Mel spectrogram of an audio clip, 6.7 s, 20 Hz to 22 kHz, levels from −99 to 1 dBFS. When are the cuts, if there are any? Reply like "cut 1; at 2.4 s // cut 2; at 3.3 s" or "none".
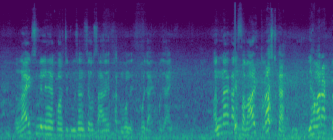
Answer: cut 1; at 4.7 s

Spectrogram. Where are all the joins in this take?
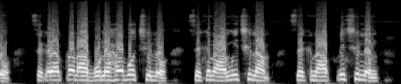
none

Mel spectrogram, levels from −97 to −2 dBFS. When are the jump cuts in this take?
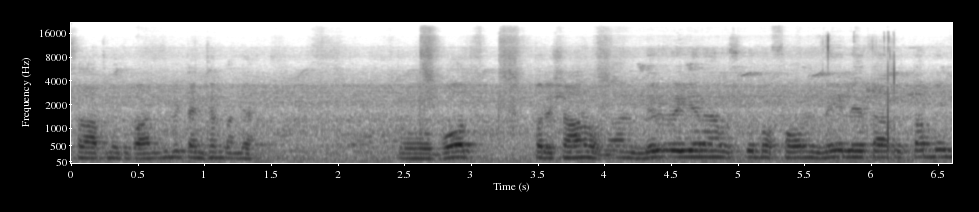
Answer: cut 1; at 1.2 s // cut 2; at 4.1 s

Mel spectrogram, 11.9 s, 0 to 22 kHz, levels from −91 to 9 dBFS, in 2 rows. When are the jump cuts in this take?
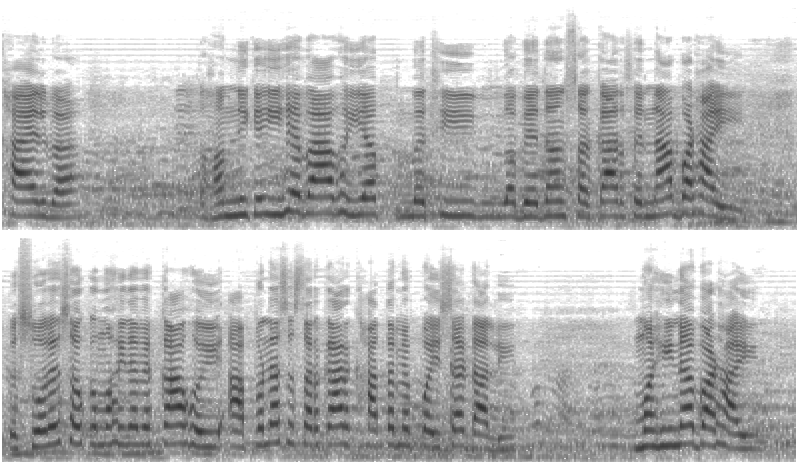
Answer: none

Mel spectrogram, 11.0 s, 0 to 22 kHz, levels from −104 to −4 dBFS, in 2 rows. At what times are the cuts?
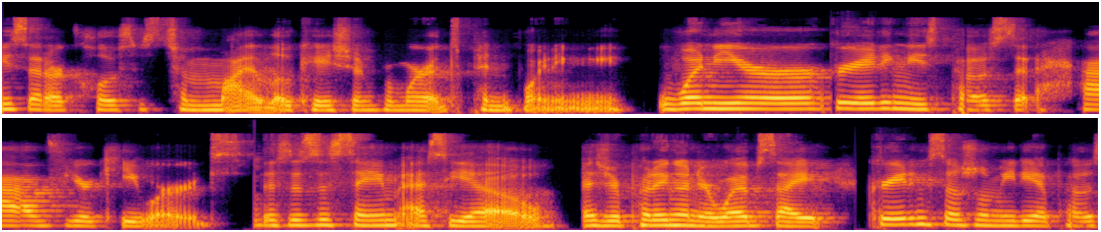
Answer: cut 1; at 3.2 s // cut 2; at 4.1 s // cut 3; at 6.7 s

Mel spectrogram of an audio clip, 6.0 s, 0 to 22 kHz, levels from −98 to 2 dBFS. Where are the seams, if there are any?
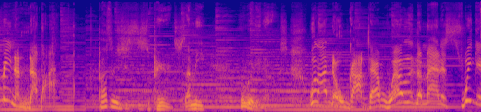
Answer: cut 1; at 1.0 s

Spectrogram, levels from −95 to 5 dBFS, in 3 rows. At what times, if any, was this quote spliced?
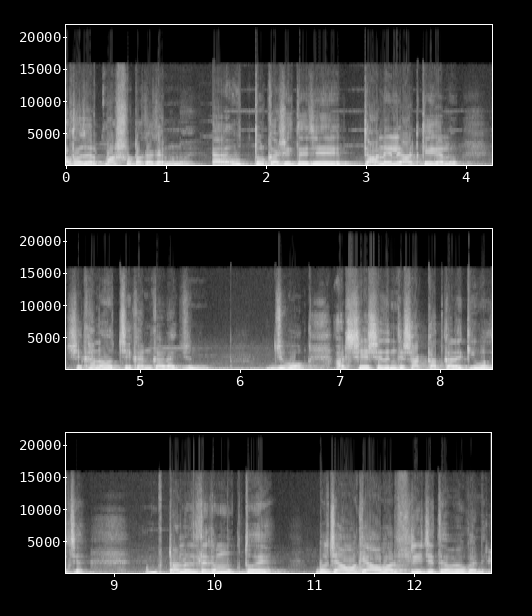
cut 1; at 1.5 s

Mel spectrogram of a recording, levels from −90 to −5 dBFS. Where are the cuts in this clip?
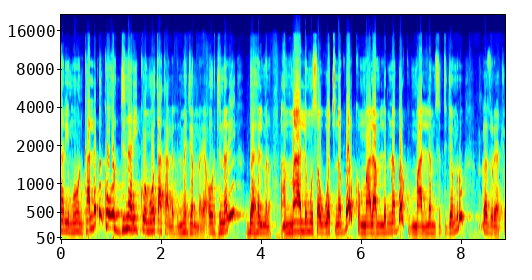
none

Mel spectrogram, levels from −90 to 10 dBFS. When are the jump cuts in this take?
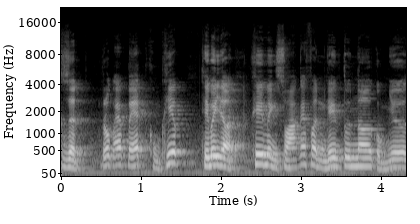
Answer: cut 1; at 1.6 s

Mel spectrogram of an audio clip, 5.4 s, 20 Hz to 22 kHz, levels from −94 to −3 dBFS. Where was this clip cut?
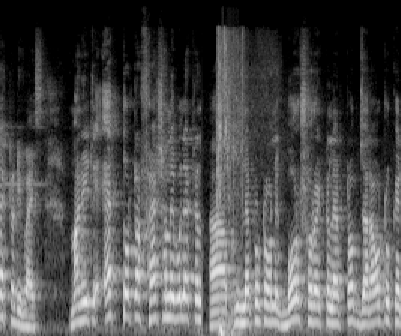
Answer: cut 1; at 2.7 s

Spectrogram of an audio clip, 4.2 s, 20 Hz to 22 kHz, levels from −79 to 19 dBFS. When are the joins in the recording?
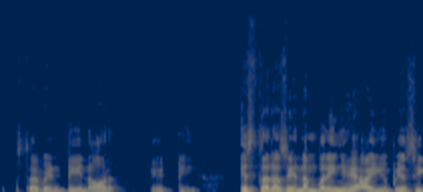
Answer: none

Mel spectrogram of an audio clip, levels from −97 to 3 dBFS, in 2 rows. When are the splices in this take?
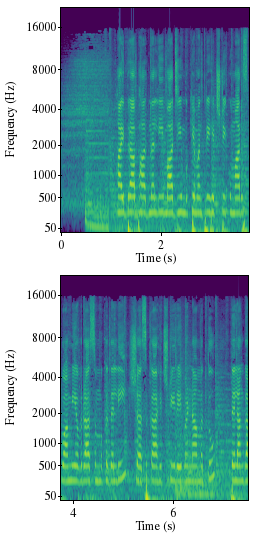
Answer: cut 1; at 0.9 s

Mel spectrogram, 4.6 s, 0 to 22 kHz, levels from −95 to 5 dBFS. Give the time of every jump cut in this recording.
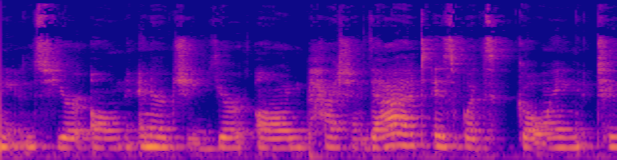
cut 1; at 2.7 s

